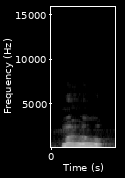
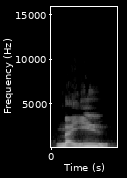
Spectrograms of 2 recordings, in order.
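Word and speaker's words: Mahut: The pronunciation of Nahu. Mahu. Nicola Mayu. Mayu.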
